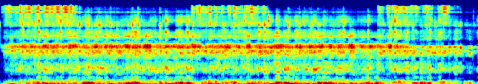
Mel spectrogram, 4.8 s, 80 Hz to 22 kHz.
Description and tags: Enigmatic Loop 2
A mix of a different loop percussions and played by a percussionist.
Assemblage de plusieurs boucles de percussions avec des rythmes et tempos differents. Une demi douzaine de sons empilés ou plus...Quelques effets de phasing wah wah flanger et autres pigments sonores.
alien, bing, cyclothymic, effect, memory, noise, percussion, phaser, space, Speak, Speech, Spock, wah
